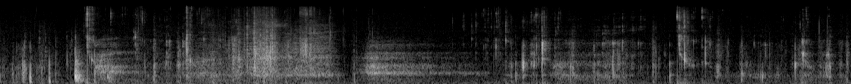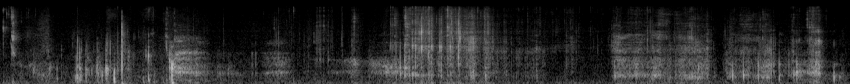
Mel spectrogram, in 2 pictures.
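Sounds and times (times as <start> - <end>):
chewing crunchy food: 0.0 - 3.4, 4.6 - 17.0.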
